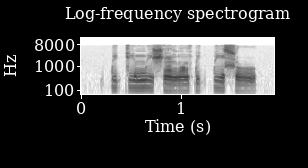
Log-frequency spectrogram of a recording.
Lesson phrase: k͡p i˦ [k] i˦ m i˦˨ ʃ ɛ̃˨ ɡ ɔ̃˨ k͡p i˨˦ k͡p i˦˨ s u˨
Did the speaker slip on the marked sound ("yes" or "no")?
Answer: no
